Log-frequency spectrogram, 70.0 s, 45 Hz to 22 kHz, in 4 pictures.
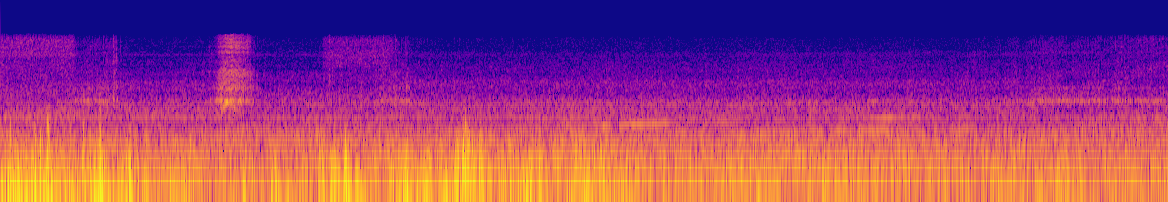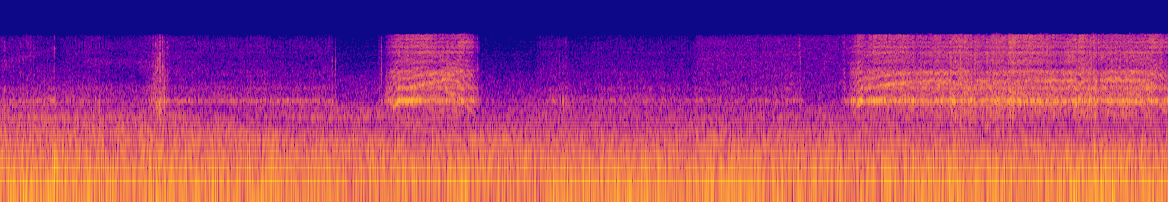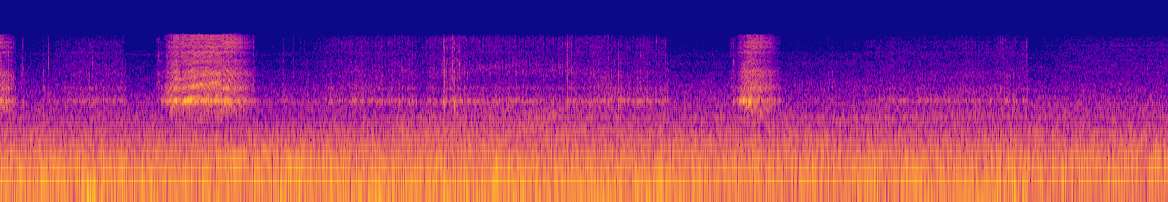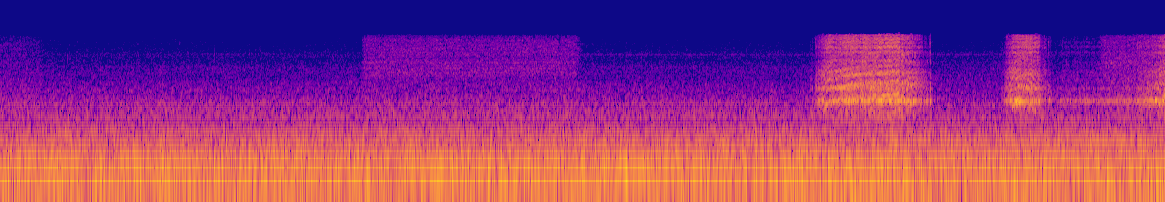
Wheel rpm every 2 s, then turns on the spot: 0, 10, 0, 0, 0, 0, 0, 10, 20, 10, 20, 40, 50, 20, 10, 130, 160, 80, 40, 30, 20, 20, 10, 10, 20, 0, 0, 0, 0, 0, 0, 0, 70, 30, 30.
16-22 24-28 40-46 48-50 68-70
